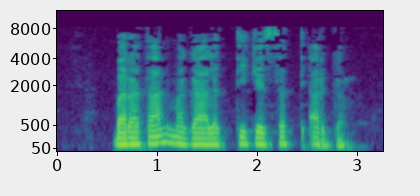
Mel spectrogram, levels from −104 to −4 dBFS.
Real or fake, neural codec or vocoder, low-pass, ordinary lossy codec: real; none; 9.9 kHz; MP3, 32 kbps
